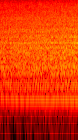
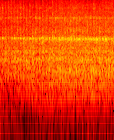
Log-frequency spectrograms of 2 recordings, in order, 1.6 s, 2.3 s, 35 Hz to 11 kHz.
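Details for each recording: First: 2017 Jeep Rubicon after repair (an oil gallery plug replaced), bank 2 intake phased with scope running: brief steady idle with no rattle or ticking. Normal idle. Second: 2017 Jeep Rubicon with codes P0390 and P0394, bank 2: the solenoid is connected for a light rev to raise oil pressure, and a fast, dense metallic rattle holds steady. VVT cam phaser rattle from low oil pressure.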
